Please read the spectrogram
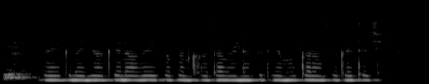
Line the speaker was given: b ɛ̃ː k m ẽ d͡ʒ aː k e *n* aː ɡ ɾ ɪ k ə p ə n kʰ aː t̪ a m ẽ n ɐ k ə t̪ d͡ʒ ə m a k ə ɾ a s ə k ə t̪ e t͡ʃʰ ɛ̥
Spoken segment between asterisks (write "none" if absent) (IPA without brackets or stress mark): n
